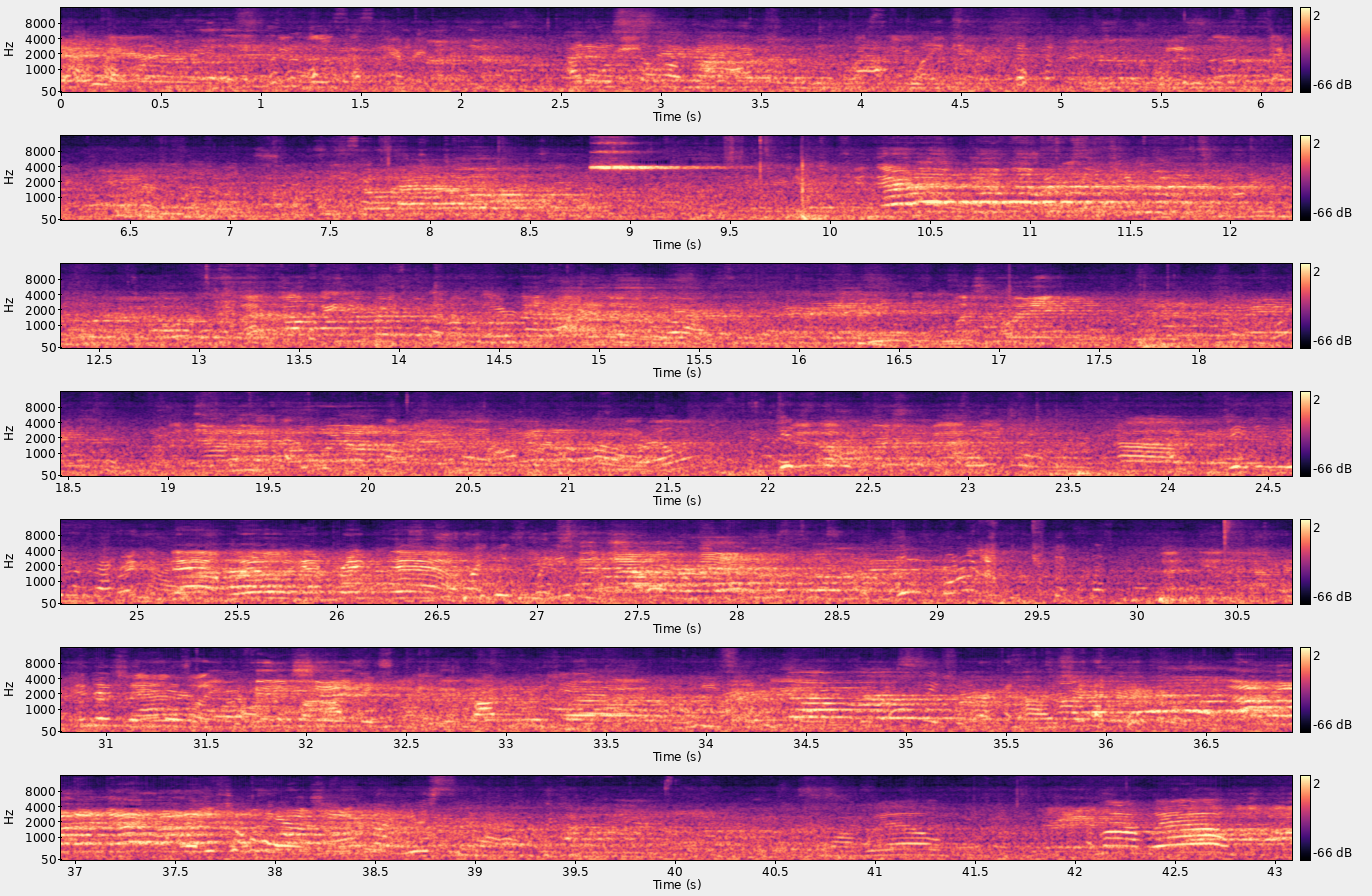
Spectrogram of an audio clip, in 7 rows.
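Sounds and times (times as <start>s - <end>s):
voices shouting in echoing gym: 7.2s - 30.0s, 30.8s - 43.0s.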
